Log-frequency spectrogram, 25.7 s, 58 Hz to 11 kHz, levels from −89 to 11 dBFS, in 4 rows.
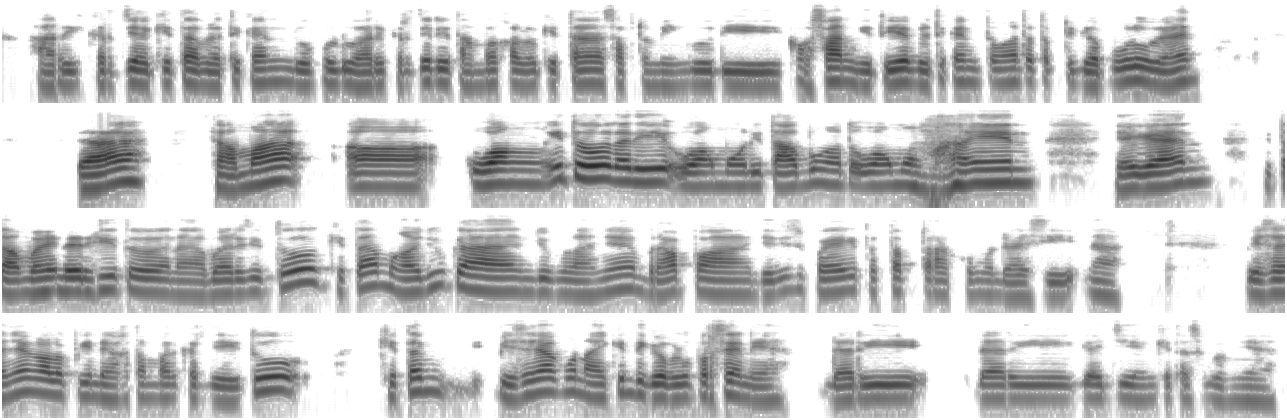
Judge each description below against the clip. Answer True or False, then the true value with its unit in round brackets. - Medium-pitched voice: True (170 Hz)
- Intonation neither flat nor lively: True (3.2 semitones)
